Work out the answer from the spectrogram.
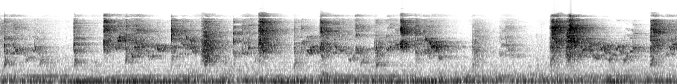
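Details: Captive budgies during mating, the male mating with a hen after rejection by a white-grey budgie; continuous scratchy warbling chatter of rapid noisy chirps and squawks with brief pauses, faint steady hum in background.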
